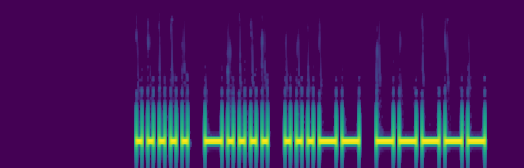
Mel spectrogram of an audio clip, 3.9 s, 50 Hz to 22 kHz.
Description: Morse code, heard as a keyed tone, about 28 wpm, 700 Hz. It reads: 5630
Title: Numbers - 4-Digit 28wpm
